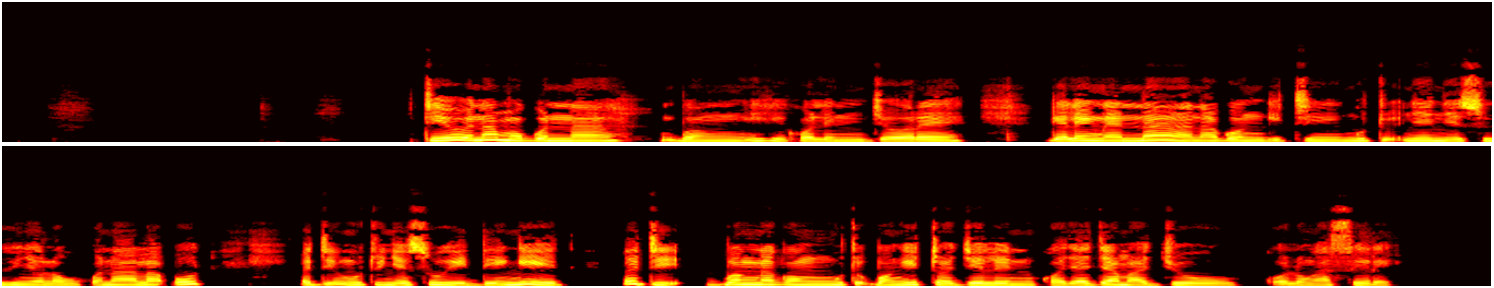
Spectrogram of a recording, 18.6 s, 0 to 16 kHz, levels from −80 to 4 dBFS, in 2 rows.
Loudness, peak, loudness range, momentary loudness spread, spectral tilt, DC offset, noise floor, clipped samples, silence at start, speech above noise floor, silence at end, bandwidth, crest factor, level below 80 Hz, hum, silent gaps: -14 LUFS; 0 dBFS; 2 LU; 9 LU; -5.5 dB/octave; under 0.1%; under -90 dBFS; under 0.1%; 2.65 s; over 76 dB; 0.65 s; 9.2 kHz; 14 dB; -58 dBFS; none; 4.06-4.10 s, 6.44-6.51 s, 11.11-11.17 s, 12.90-12.95 s, 13.04-13.19 s, 13.59-13.71 s, 17.09-17.21 s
